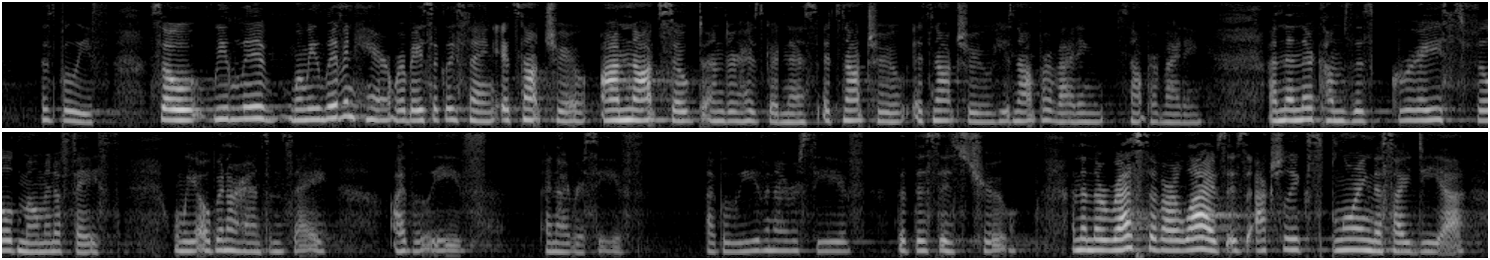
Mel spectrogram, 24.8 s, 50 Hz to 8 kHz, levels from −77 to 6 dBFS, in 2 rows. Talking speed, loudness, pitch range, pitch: 185 wpm, -25 LUFS, 210-245 Hz, 230 Hz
